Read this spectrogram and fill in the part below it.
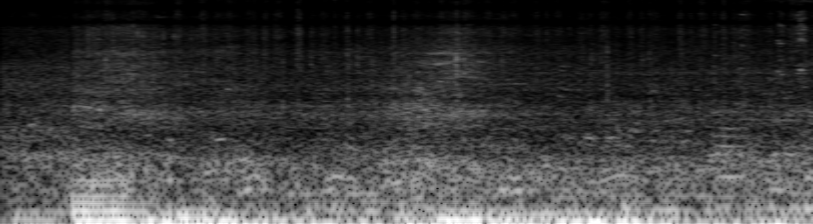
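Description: A new auto rickshaw is driven out, its low engine rumble starting about half a second in and continuing steadily and fairly loud, with background voices mixed in.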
